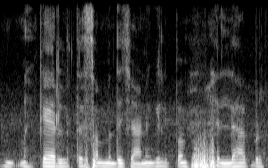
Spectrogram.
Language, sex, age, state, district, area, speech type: Malayalam, female, 60+, Kerala, Pathanamthitta, rural, spontaneous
